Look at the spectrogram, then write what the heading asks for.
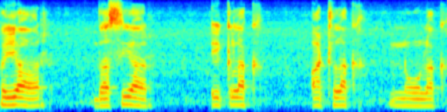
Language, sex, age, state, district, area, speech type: Punjabi, male, 30-45, Punjab, Gurdaspur, rural, spontaneous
